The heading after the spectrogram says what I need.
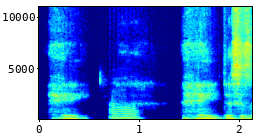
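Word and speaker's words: ה: it's the feminine letter hey hey this is how you pronounce it hey like you say like hay house right hey hey like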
